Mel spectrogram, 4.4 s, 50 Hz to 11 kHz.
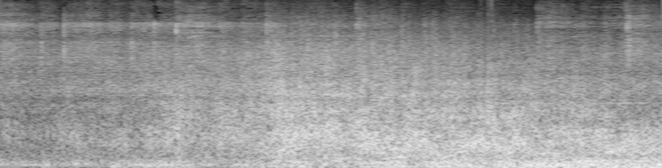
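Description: A MiG-17 jet flying at an airshow in Duluth: a loud, broad engine roar that swells steadily over a few seconds, close and continuous, with no talk.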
